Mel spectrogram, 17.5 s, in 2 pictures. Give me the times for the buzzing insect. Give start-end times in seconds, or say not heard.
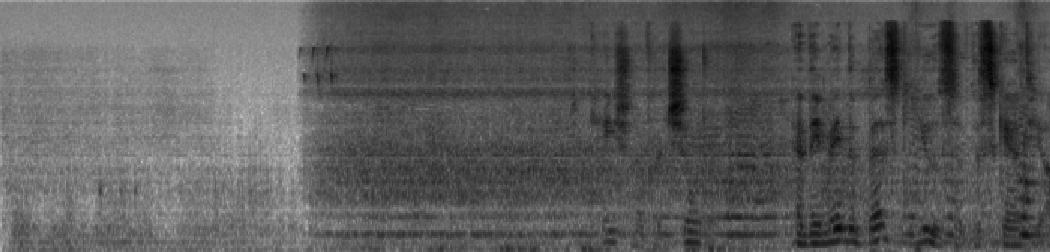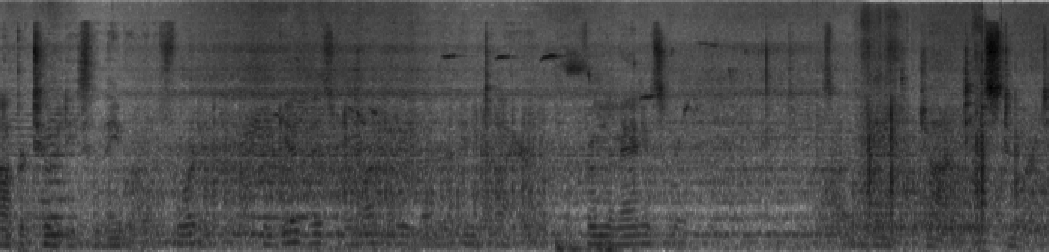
2.5-17.4.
